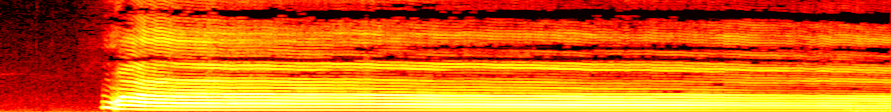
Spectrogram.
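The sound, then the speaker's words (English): A single loud, drawn-out crying wail from a voice, holding one high, steady note for about four seconds while sagging slightly in pitch, with no talking around it. “Keep crying.”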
